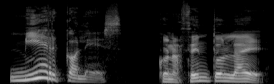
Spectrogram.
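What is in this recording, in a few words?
"miércoles", Spanish; mekanta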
